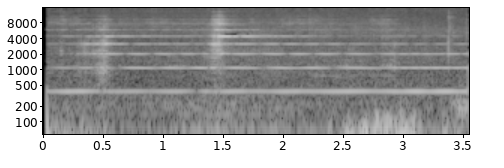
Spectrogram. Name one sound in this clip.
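A wooden striker rubs around the rim of a singing bowl.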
